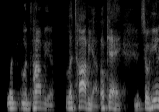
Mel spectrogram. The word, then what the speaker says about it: Latovia: while uh he and his wife and it's latovia right I'm pronouncing that correctly Latavia Latavia okay so he and his wife Latavia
